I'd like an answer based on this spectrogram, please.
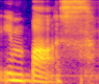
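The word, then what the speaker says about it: impasse: इम और पास, ये ई जो है ये साइलेंट है।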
